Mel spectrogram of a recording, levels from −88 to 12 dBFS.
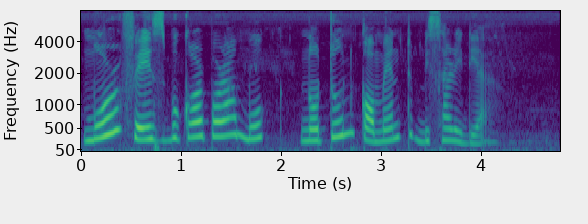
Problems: constant background noise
